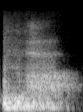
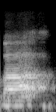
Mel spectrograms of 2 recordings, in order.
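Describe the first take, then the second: First: The p is released with a puff of air. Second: The p is released without a puff of air. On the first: "you hear that aspiration" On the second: "you're not getting this puff of air and this aspiration"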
